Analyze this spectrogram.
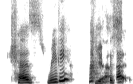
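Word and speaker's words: Chez Reavie: you about, though, actually was, I hope I pronounced his name right. Ches Reavy?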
